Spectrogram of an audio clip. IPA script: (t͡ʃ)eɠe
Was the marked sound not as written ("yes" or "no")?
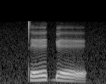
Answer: yes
